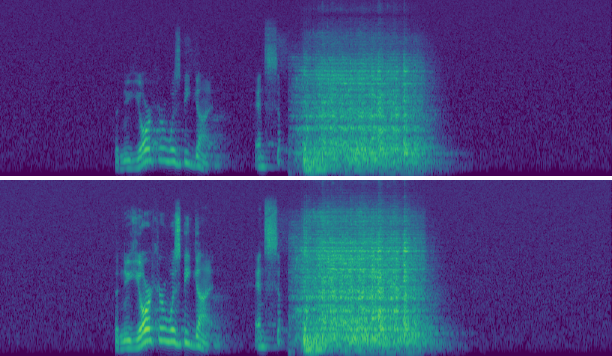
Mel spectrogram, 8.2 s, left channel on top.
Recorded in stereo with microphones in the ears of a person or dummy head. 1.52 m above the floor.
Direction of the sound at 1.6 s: 80° right.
